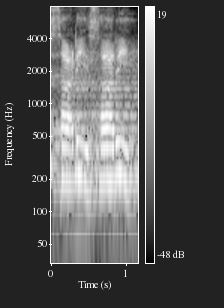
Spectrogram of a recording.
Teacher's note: ड उसके स्थान पर र का प्रयोग होता है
